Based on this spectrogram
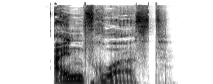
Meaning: second-person singular dependent preterite of einfrieren
- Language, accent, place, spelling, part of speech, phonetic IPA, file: German, Germany, Berlin, einfrorst, verb, [ˈaɪ̯nˌfʁoːɐ̯st], De-einfrorst.ogg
